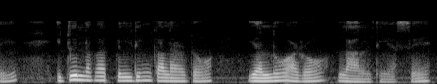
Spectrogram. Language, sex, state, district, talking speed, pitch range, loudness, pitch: Nagamese, female, Nagaland, Dimapur, 150 wpm, 145-170 Hz, -18 LUFS, 150 Hz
